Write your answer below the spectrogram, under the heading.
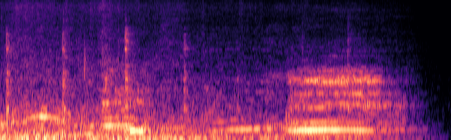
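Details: Cattle at the Muntilan market, Indonesia, giving a long, even moo that swells and then fades, preceded by softer bellows and background voices before the sound cuts to silence.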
